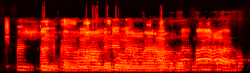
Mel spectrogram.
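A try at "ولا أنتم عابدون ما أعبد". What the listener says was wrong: مد ہے لا انتم عابدون ما عابد، ما عبد یہاں بھی مد ہے، 4 کے برابر کھینچیں گے.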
